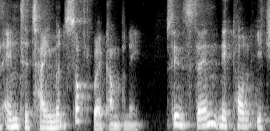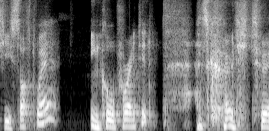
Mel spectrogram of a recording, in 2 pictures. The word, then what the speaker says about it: Nippon Ichi: So, Disgaea is originally a game created by Nippon Ichi Software. I hope I'm saying that right. I keep saying like Nippalon. Nippon Ichi Software, which is also abbreviated to NIS to make it easier for people like me to speak it.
